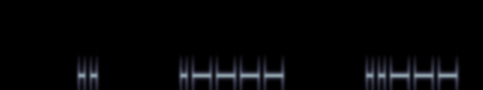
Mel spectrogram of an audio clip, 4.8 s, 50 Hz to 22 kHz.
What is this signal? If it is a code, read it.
Morse code, heard as a keyed tone, about 20 wpm, spaced as for 8 wpm, 700 Hz. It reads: I12
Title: 081 Lesson 14e - Number 2 - Three Characters 20wpm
